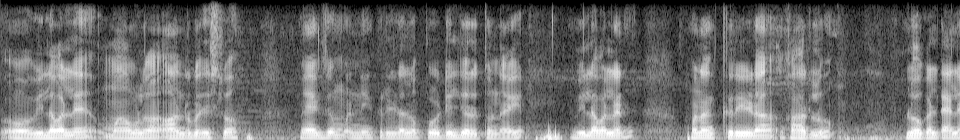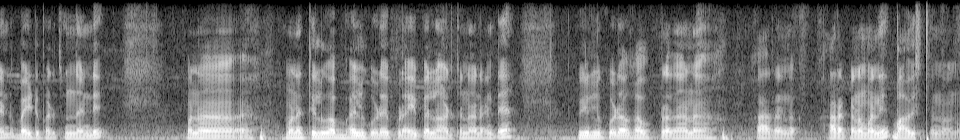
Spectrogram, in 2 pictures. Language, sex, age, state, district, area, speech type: Telugu, male, 18-30, Andhra Pradesh, Sri Satya Sai, urban, spontaneous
